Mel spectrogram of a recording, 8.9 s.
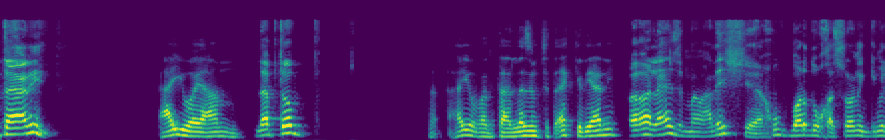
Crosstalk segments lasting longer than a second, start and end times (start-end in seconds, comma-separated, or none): none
